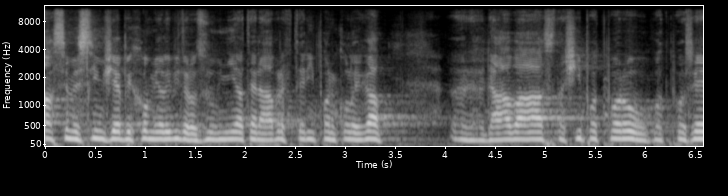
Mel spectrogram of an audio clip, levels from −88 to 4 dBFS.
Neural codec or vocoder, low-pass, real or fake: none; 10.8 kHz; real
